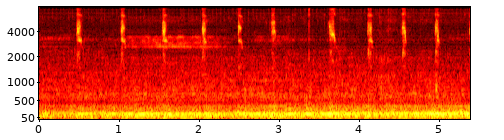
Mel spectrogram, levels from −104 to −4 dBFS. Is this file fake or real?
fake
